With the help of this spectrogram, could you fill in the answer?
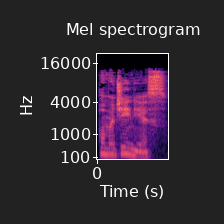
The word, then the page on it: homogeneous: British English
